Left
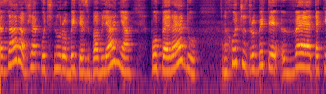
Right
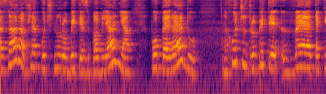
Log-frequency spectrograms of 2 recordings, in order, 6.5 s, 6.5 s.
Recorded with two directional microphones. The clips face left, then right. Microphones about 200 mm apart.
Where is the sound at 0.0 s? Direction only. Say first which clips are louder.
Left 3 dB; 50° left (ahead or behind).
